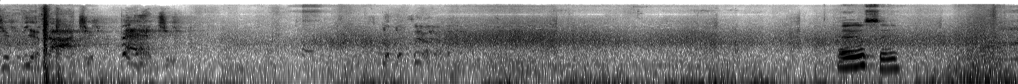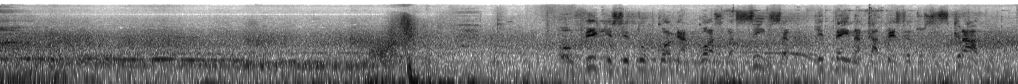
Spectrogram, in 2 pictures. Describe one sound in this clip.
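A middle-aged man talks calmly into a headset microphone.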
